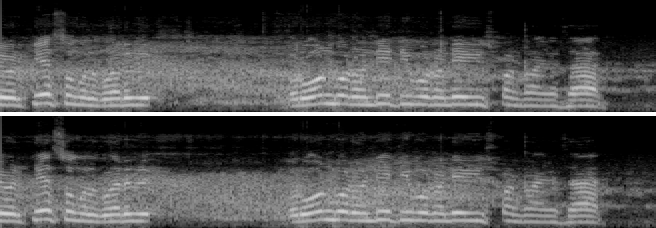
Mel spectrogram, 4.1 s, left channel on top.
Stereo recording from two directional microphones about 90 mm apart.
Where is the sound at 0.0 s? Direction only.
65° right (ahead or behind).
